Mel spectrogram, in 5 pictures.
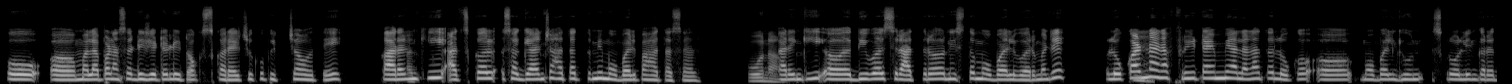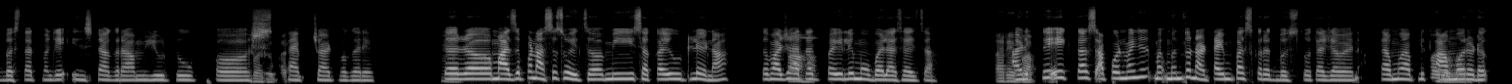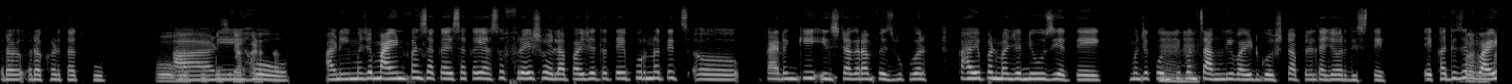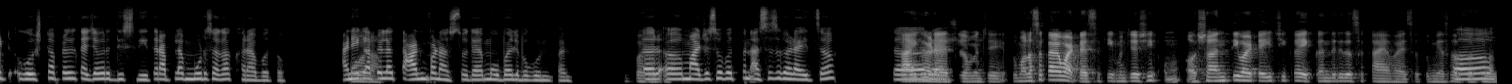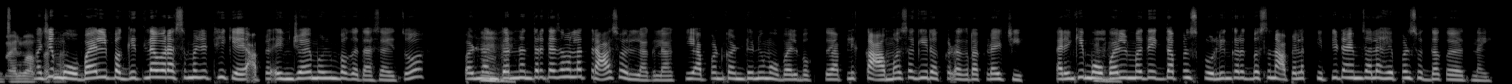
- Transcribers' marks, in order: in English: "डिजिटल डिटॉक्स"; other background noise; in English: "माइंड"; in English: "फ्रेश"; tapping; in English: "न्यूज"; in English: "कंटिन्यू"; in English: "स्क्रोलिंग"
- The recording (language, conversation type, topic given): Marathi, podcast, डिजिटल डिटॉक्स कधी आणि कसा करावा, असं तुम्हाला वाटतं?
